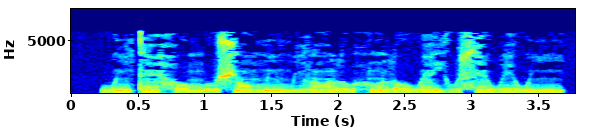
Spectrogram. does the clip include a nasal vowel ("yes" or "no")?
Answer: yes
